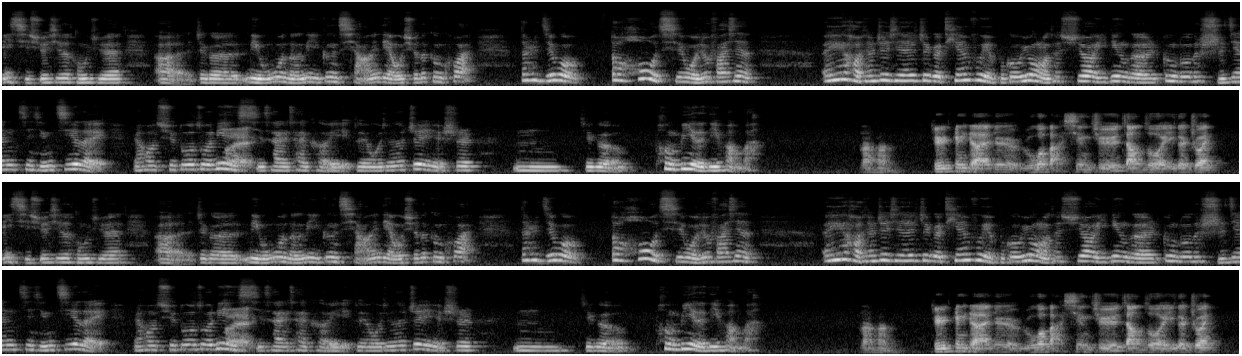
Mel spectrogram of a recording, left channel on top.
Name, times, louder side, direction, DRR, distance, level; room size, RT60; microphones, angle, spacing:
voice 1, 0.0-5.8 6.1-17.1 17.5-18.7 18.9-19.9, left 3 dB, 25° left, 0.4 m, -20 dB
voice 2, 21.0-21.3 21.7-24.4, equal, 5° left, 0.9 m, -22 dB
4.9 x 2.5 x 2.3 m
head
